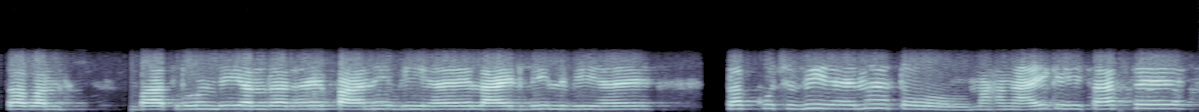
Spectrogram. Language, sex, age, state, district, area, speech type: Hindi, female, 30-45, Uttar Pradesh, Prayagraj, rural, conversation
